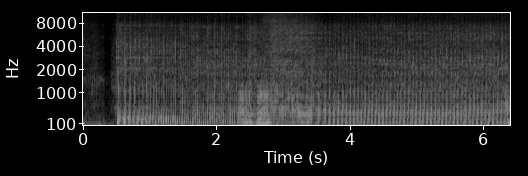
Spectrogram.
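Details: Makita EA3200S chainsaw, repaired after not starting following a year in storage, test cutting an old utility pole: pulls strong and steady, revs dip and recover evenly under load; runs clean and healthy.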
